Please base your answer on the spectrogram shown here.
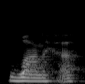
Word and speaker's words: Wānaka: I thought originally it was Wānaka, but it's Wānaka, I believe.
